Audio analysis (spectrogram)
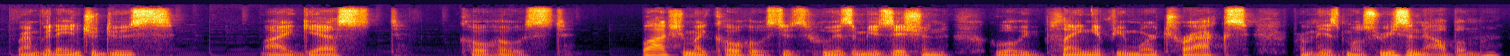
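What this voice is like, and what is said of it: Late-night FM DJ voice. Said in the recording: “doing my FM DJ voice. This is the kind of voice you hear late at night”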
